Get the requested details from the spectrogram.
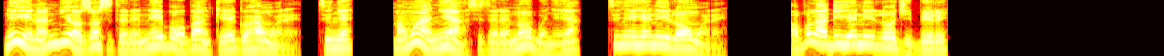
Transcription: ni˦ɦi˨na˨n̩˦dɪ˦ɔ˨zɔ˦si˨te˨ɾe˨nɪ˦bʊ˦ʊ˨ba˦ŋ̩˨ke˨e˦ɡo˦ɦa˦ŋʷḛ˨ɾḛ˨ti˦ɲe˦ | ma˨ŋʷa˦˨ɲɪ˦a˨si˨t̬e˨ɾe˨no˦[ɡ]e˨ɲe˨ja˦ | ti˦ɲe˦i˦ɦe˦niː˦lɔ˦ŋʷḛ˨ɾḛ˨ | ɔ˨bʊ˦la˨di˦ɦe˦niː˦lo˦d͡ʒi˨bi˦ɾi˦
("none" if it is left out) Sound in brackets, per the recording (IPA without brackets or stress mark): ɡ͡b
